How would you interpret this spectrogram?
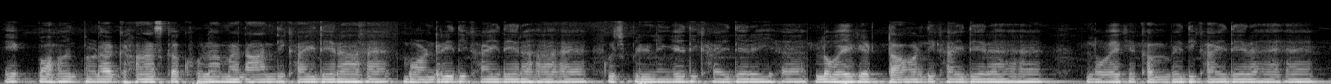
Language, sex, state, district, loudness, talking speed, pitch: Hindi, male, Maharashtra, Aurangabad, -16 LUFS, 160 wpm, 120 Hz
